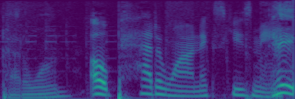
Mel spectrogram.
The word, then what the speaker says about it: Padawan: reunion master yoda assigned a pad one to this bold jedi that's pronounced padawan oh padawan excuse me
